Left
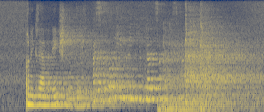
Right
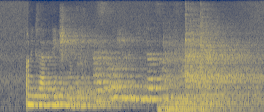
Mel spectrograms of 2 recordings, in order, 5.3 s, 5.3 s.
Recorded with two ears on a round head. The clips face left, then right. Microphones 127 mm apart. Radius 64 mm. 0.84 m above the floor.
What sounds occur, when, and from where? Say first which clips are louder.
0.5 s a woman speaking: left 3 dB; 25° left (ahead or behind), 1.0 m; by 1.8 s 15° left (ahead or behind), 1.8 m
1.9 s a woman speaking: left 2 dB; 85° left, 4.5 m
3.1 s a drawer: left 1 dB; 5° left (ahead or behind), 4 m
